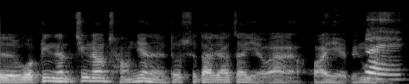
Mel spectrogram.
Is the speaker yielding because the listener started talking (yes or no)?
yes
